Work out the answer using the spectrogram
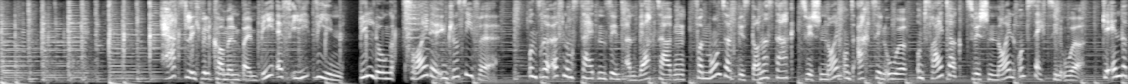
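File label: Austrian, female, friendly; Fremdtake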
